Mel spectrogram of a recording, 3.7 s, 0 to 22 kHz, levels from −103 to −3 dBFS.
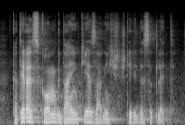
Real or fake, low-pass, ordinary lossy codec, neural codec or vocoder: real; 14.4 kHz; none; none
